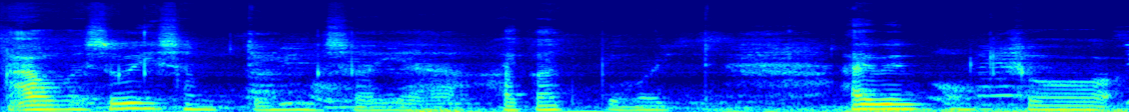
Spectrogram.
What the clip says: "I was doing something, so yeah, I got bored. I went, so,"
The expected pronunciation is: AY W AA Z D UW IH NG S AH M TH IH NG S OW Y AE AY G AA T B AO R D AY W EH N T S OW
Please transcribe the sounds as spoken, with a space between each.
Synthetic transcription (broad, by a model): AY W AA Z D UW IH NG S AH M T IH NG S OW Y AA AY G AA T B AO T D AY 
